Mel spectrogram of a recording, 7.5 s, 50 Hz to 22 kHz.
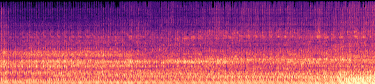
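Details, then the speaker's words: BMW 320d N47 diesel at 181,000 miles, cold start: dry, fast metallic timing chain rattle for about five seconds over the diesel clatter, caused by the upper timing chain tensioner, before its replacement. "So hopefully you could hear that for about five or so seconds the chain was rattling."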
